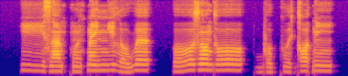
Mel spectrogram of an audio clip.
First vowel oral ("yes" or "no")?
yes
